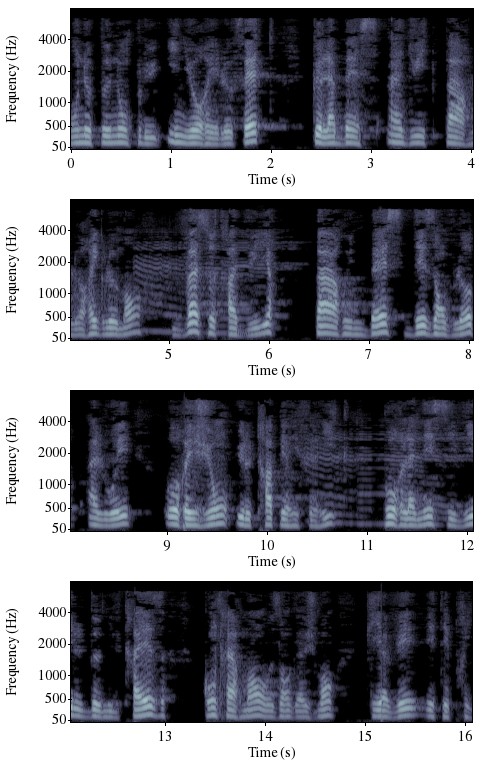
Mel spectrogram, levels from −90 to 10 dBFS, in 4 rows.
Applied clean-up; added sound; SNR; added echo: classical method Wiener filter.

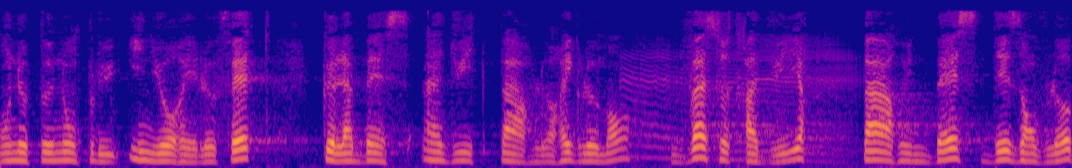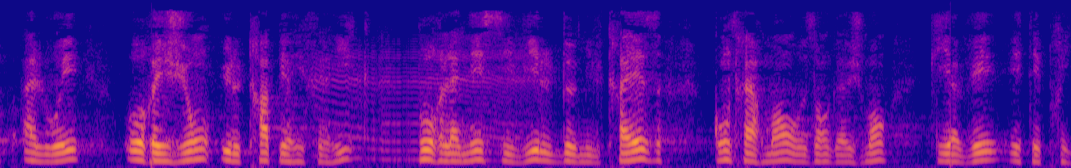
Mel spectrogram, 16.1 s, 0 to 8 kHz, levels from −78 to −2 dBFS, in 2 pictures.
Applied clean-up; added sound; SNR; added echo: none; Fart; 19 dB; none.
